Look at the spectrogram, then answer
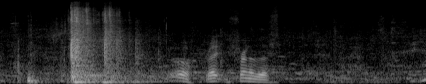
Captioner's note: door shutting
